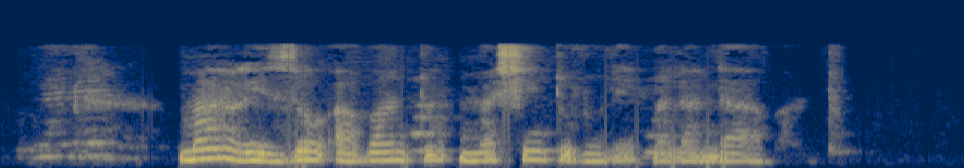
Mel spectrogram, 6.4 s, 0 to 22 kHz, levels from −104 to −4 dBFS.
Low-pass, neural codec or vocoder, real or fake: 7.2 kHz; none; real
